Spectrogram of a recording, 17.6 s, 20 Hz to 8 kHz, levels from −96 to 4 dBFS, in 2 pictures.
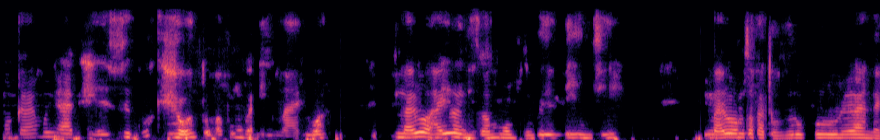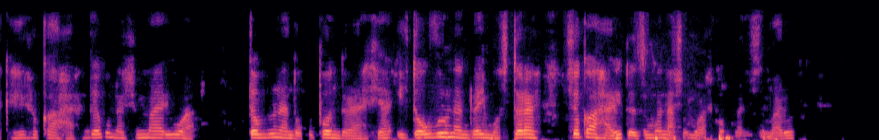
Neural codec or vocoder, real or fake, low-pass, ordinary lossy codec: vocoder, 44.1 kHz, 128 mel bands, Pupu-Vocoder; fake; 7.2 kHz; AAC, 48 kbps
